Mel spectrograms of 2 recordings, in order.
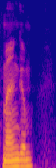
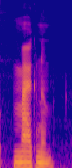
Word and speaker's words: Mangum: um último facto sobre o Jeff Mangum: ele não se preocupa que as pessoas pronunciem o nome dele Magnum, pois é muito parecido as duas palavras.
